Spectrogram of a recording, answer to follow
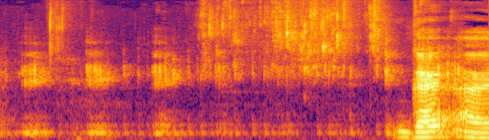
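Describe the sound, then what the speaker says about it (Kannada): Water is poured a little at a time into wheat flour for dosa batter. Low clatter comes first, then a louder, fuller wet splash near the end. "ಸ್ವಲ್ಪ ಸ್ವಲ್ಪ ಹಾಕೊಂಡು ಕಲಿಸ್ಕೋಬೇಕು"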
